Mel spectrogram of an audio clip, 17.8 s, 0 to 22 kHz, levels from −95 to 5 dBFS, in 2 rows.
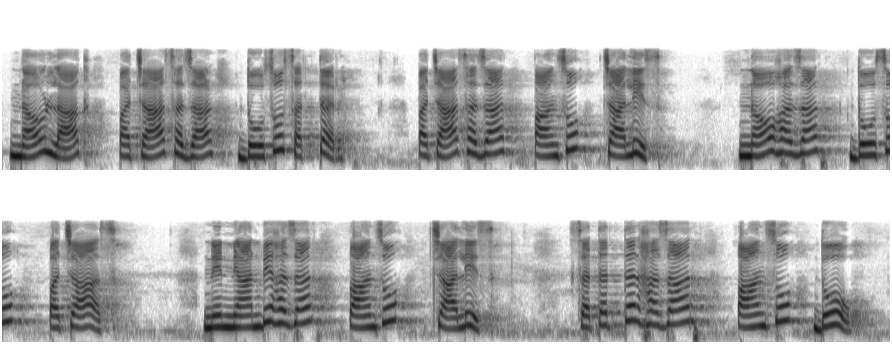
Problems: constant background noise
